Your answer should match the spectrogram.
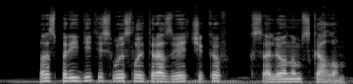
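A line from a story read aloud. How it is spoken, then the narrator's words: Plain. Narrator (Russian): сказала Нигалея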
